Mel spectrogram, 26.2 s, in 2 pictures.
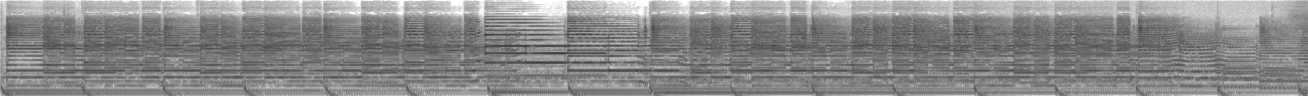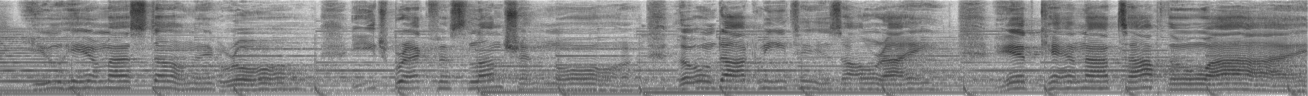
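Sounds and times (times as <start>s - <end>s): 
distorted electric guitars: 0.0s - 26.1s
parody worship-style rock song about fast food: 0.0s - 26.1s
sustained keyboard chords: 0.0s - 26.1s
steady driving drum beat: 9.0s - 19.6s, 20.3s - 25.4s
speech: 14.4s - 16.0s, 17.0s - 26.1s.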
